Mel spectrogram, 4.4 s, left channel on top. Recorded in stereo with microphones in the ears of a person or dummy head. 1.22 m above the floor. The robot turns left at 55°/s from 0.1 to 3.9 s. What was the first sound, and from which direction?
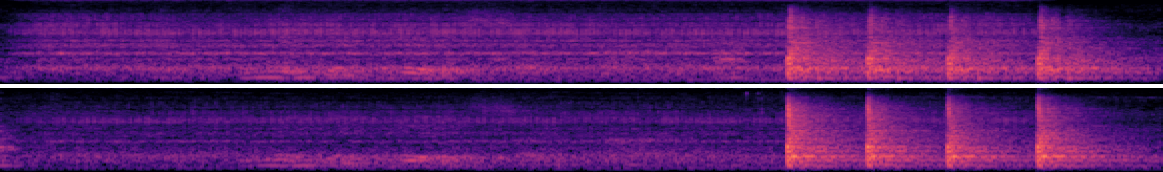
A man speaking, 90° left.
